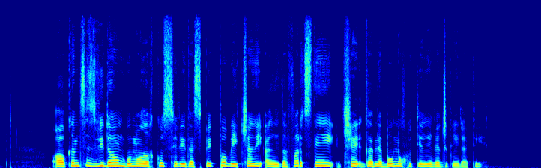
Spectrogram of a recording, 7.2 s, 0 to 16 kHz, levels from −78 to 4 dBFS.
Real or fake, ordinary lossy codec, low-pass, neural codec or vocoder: fake; none; 14.4 kHz; codec, 32 kHz, 1.9 kbps, SNAC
